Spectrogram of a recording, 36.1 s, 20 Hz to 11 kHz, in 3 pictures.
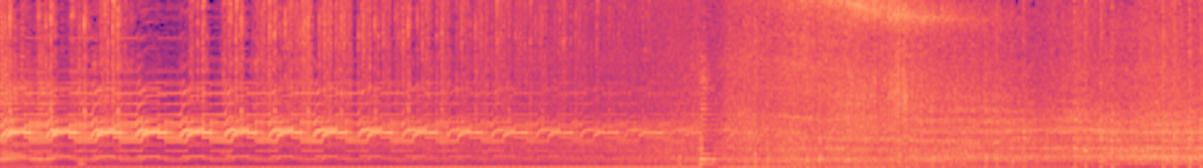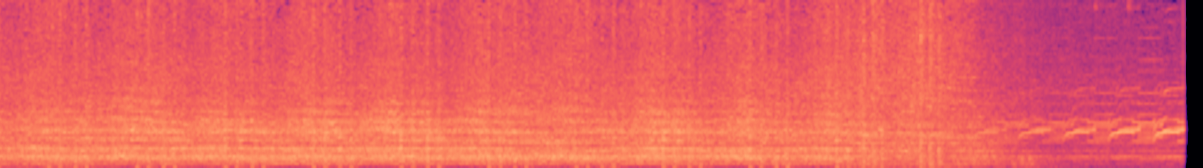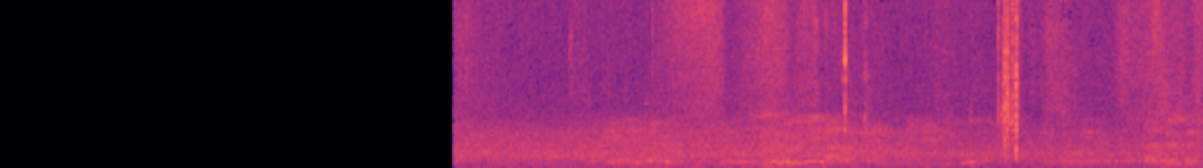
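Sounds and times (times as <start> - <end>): locomotive passing: 0.0 - 23.7
train wheels clattering: 7.4 - 21.6.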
